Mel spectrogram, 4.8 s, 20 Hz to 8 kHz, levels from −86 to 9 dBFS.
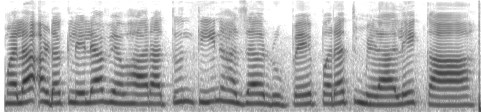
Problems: constant background noise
